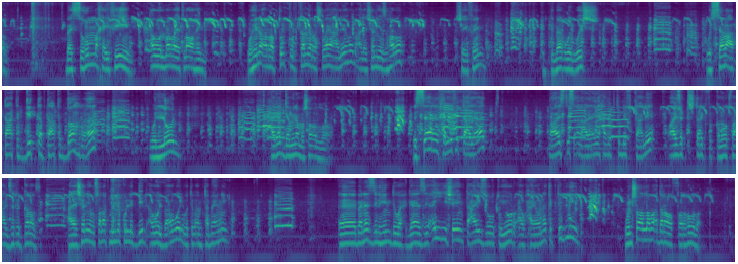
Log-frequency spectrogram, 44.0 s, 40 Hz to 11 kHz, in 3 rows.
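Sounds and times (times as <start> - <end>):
high-pitched chicken call: 0.0 - 9.1, 9.8 - 14.3, 16.3 - 17.6, 19.1 - 33.1, 34.3 - 35.3, 38.7 - 44.0
chicks chirping: 0.0 - 44.0.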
